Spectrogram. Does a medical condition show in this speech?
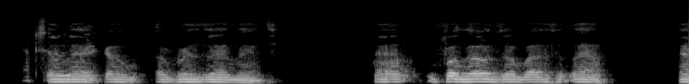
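Yes: ALS.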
